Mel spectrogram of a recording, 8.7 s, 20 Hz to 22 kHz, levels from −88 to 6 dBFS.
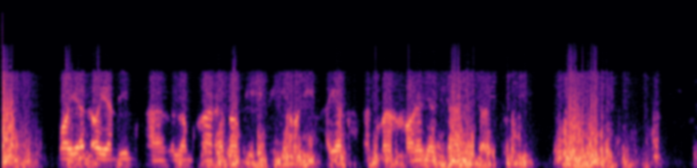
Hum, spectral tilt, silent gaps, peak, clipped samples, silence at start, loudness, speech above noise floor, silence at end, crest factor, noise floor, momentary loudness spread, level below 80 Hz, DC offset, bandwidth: none; -8 dB/octave; none; -2 dBFS; under 0.1%; 0 s; -16 LUFS; 23 dB; 0.5 s; 14 dB; -38 dBFS; 13 LU; -34 dBFS; under 0.1%; 6 kHz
